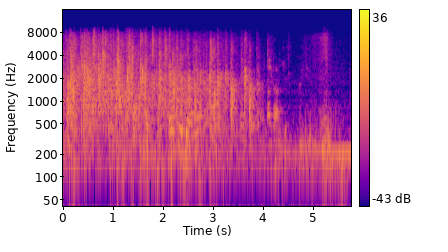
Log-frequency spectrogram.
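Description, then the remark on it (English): An audience at a Brookings event applauds with dense, steady clapping that fills the whole clip, thinning slightly toward the end as a low hum lingers underneath. “So please, let's have a nice round of applause for this.”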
